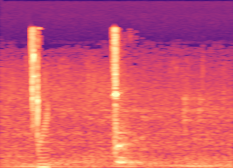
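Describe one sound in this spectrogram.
Two short electronic menu beeps sound in quick succession.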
